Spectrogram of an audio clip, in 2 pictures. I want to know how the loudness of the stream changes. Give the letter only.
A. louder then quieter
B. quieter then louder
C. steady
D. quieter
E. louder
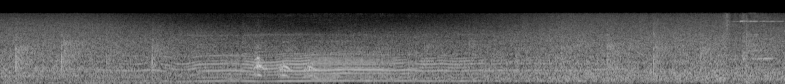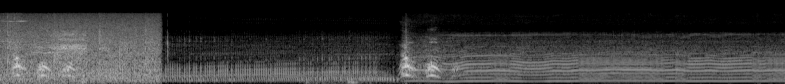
B.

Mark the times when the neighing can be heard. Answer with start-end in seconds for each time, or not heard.
7.2-8.8.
